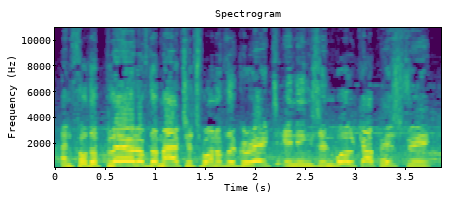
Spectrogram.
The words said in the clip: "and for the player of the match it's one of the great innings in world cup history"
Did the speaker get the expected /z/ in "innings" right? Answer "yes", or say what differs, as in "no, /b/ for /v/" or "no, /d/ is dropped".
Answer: yes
